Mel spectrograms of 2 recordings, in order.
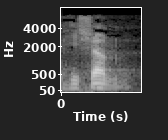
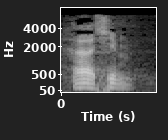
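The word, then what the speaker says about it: Hashim (هاشم): Ya, sebagian cetakan di ta'liq di situ dikatakan ya, fil matbu, pada sebagian cetakan Hisham. Ini keliru. Ya, yang sahih Hashim.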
